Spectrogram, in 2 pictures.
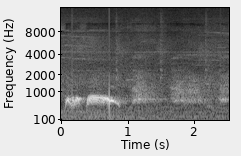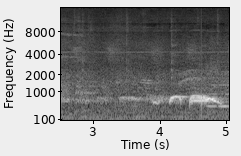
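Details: Spotted dove giving its 'thổ'-style call to provoke other doves; a loud cooing phrase opens and another closes the stretch, with fainter, softer coos and faint chirps in between against background hiss.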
